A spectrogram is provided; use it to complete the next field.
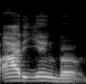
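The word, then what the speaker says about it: Odeyingbo: the last name Let's see we gonna use syllables sound itoo okay do ADI yingbo there we go I a mess mess the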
